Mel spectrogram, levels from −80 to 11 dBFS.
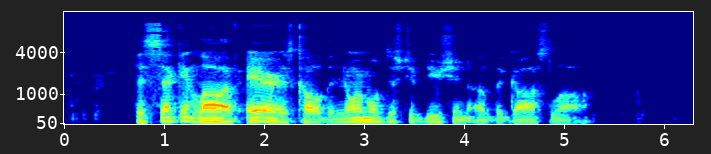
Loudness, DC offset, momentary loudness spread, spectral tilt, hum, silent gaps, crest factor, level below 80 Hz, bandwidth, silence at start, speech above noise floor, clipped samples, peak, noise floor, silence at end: -20 LUFS; under 0.1%; 18 LU; -6.5 dB/octave; none; none; 20 dB; -46 dBFS; 11.5 kHz; 0.7 s; 56 dB; under 0.1%; -2 dBFS; -77 dBFS; 1.1 s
